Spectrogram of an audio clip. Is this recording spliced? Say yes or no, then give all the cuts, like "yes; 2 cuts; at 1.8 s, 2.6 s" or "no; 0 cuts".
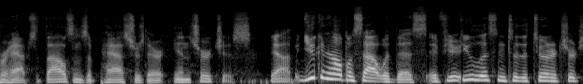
yes; 5 cuts; at 1.4 s, 1.9 s, 3.0 s, 4.3 s, 4.6 s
